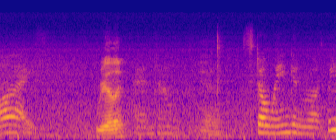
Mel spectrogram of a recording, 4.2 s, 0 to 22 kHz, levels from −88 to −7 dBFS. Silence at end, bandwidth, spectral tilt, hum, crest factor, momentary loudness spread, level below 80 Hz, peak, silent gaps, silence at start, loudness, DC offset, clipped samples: 0 s; 15.5 kHz; -5 dB/octave; none; 22 dB; 16 LU; -56 dBFS; -8 dBFS; none; 0 s; -30 LUFS; under 0.1%; under 0.1%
